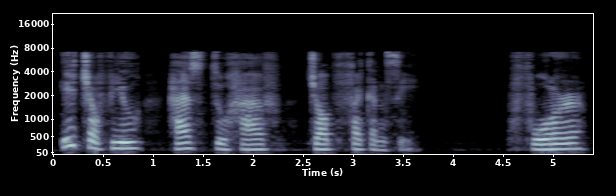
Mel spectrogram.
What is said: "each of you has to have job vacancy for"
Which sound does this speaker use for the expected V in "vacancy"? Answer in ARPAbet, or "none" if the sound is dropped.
F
